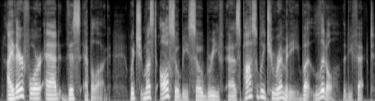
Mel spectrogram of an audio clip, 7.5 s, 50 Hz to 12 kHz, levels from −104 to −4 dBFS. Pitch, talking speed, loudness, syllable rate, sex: 135 Hz, 150 wpm, -19 LUFS, 4.8 syllables/s, male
